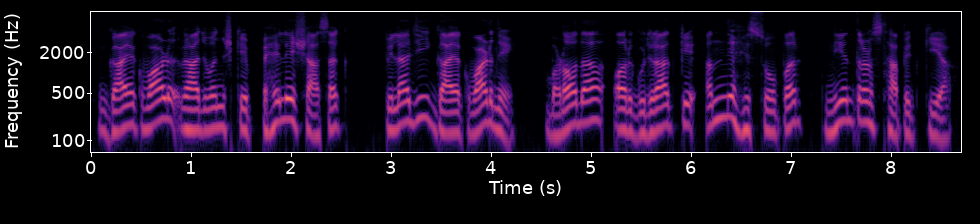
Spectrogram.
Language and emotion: Hindi, neutral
